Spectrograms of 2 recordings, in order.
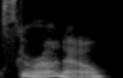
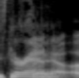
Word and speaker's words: Scarano: I always bring up the Sopranos. Like, however you say the Sopranos, got it. Would be how you say my name. So if you say Sopranos, you can say Scarano.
